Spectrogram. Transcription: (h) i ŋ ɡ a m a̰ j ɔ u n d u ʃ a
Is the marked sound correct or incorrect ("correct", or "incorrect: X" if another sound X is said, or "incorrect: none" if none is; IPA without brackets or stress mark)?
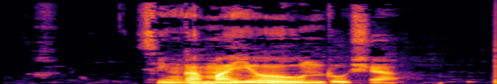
incorrect: s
